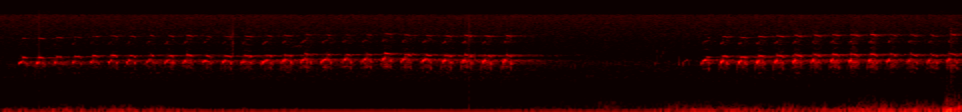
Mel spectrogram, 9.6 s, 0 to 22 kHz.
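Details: Osprey pair in Kurzeme, Latvia, starting a new breeding season on 9 April 2022, giving a long run of shrill, whistled cheeps, about five a second, that pauses briefly and resumes, over low wind rumble.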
